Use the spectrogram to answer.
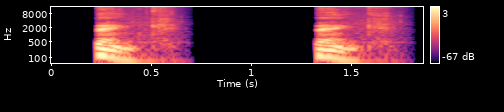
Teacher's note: there's no vibration in the throat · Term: unvoiced, Unvoiced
